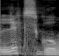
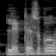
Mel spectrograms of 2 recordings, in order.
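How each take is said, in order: First: It is said as one contracted word, let's. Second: It is said as two full words, let us. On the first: "लेटस go बोलिए या लेट्स go बोलिए, बात बराबर है" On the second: "लेटस go बोलिए या लेट्स go बोलिए, बात बराबर है"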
